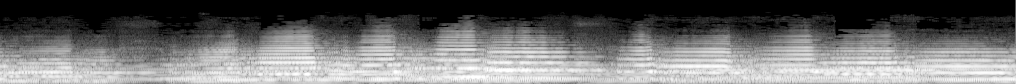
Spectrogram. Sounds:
music, trombone, brass instrument

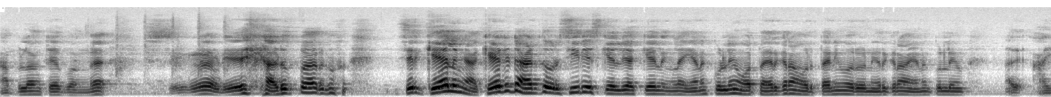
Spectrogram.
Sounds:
speech, laughter

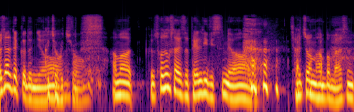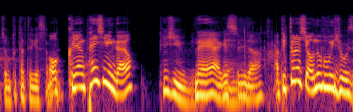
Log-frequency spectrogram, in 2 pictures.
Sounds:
speech

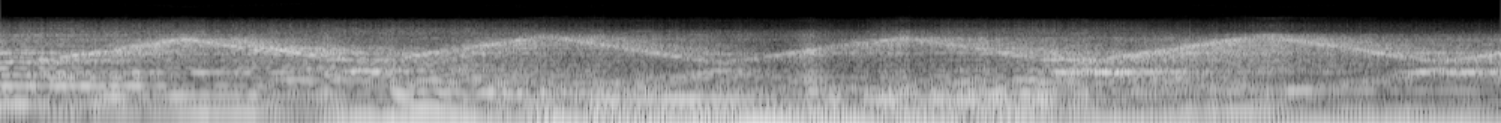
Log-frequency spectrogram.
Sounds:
techno, music

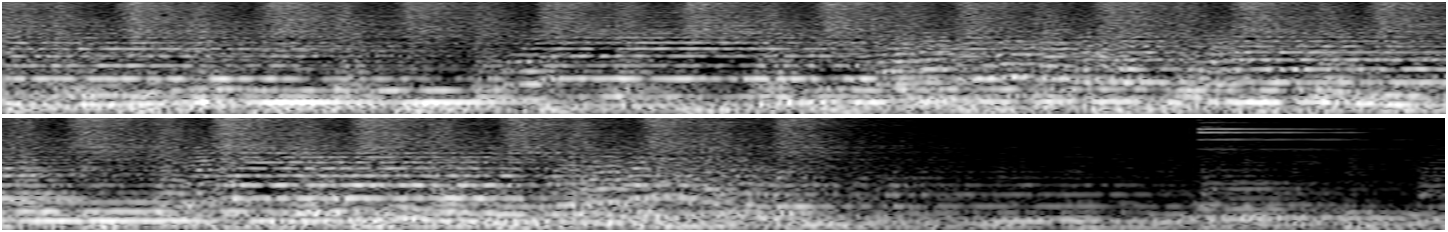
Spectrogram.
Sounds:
brass instrument, trombone, french horn, trumpet

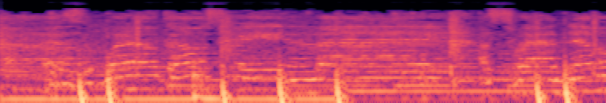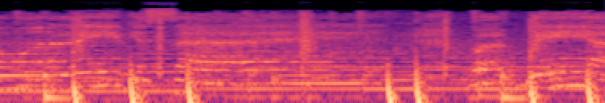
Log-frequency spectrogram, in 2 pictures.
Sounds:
music

